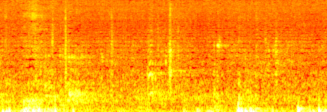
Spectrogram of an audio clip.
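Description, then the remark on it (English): Donkey hooves clip-clop at a slow, uneven walking pace as the donkey carries Mary on the journey to Bethlehem, Joseph walking beside; a handful of hollow knocks stand out clearly against a quiet background, with no one speaking. “Mary rode on a donkey and Joseph walked by beside her.”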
